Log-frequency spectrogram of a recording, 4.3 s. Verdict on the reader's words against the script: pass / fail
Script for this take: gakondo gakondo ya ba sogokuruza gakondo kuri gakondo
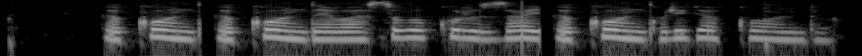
pass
